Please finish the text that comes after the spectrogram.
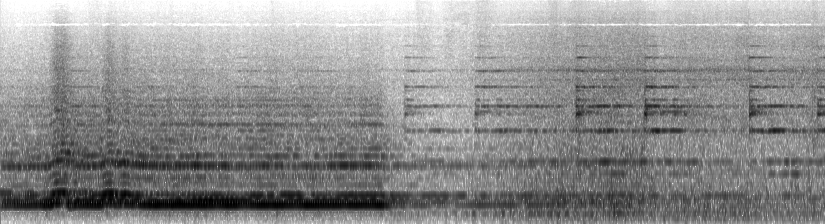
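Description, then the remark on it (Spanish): A loud, sustained train whistle blows for about four seconds as the train sets off again, then gives way to the clanking, hissing rumble of the train pulling away, with rhythmic metallic squeals and ringing tones. “En ese preciso momento se oyó un largo silbato, porque el tren volvía a ponerse en marcha.”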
